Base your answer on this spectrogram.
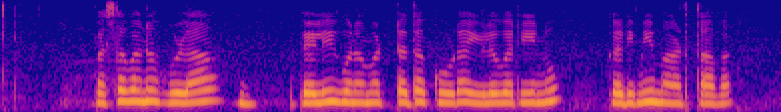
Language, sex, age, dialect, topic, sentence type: Kannada, female, 25-30, Dharwad Kannada, agriculture, statement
